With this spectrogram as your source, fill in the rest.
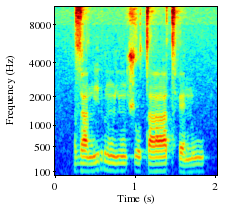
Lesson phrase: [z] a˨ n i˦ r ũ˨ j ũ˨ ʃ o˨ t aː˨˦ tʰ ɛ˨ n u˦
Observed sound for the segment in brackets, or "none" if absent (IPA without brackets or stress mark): z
